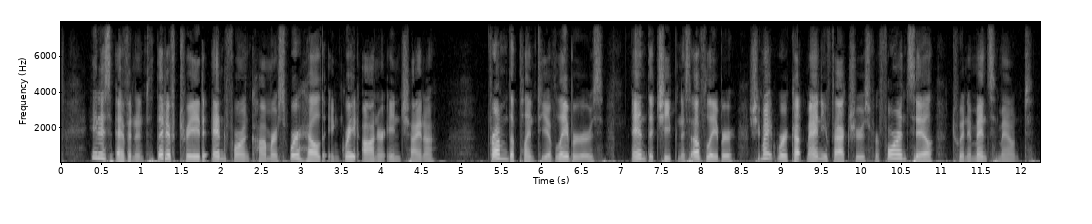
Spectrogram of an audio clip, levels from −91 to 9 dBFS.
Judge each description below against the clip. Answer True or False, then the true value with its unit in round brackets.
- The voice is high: False (135 Hz)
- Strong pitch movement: True (8.9 semitones)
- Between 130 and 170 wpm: False (185 wpm)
